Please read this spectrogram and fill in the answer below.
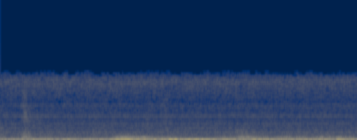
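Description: Steady low rumble of a large hall's room noise with faint indistinct voices.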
